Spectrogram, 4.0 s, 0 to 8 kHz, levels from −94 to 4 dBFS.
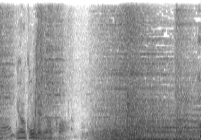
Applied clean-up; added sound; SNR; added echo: none; none; none; none.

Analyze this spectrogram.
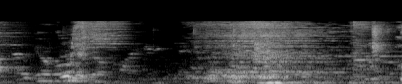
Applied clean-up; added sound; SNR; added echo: classical method WPE with log-MMSE.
